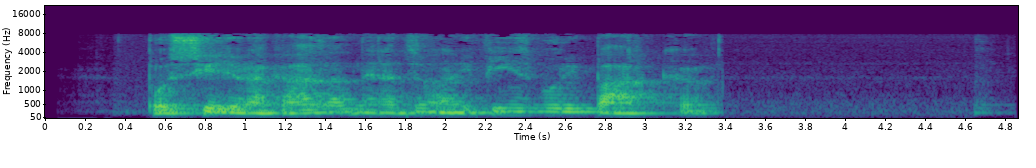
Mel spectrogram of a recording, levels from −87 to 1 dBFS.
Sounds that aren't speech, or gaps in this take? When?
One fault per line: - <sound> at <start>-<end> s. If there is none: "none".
none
